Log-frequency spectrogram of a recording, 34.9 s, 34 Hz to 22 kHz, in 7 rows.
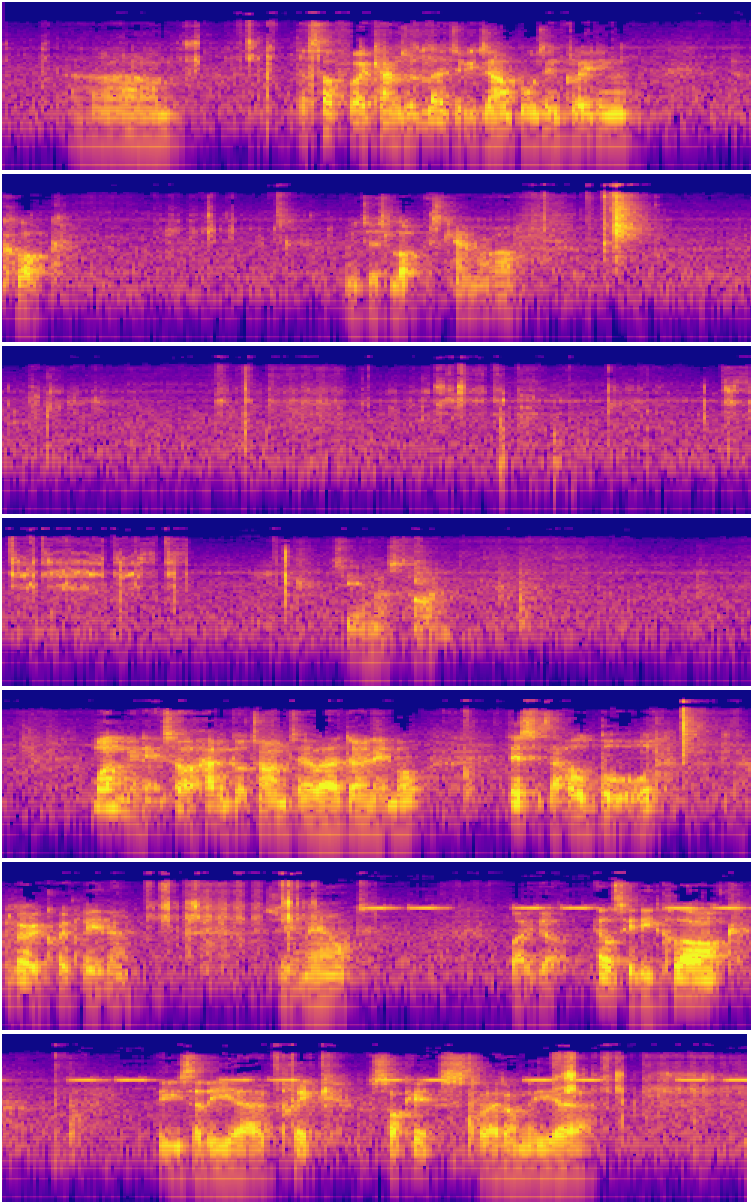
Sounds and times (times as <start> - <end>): Speech: 0.4 - 1.2, 2.0 - 4.2, 5.0 - 5.5, 7.3 - 8.5, 17.2 - 18.0, 20.6 - 25.9, 26.7 - 27.4, 28.4 - 30.0, 31.0 - 34.0.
